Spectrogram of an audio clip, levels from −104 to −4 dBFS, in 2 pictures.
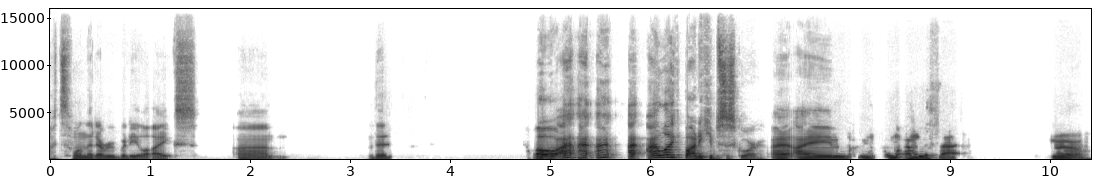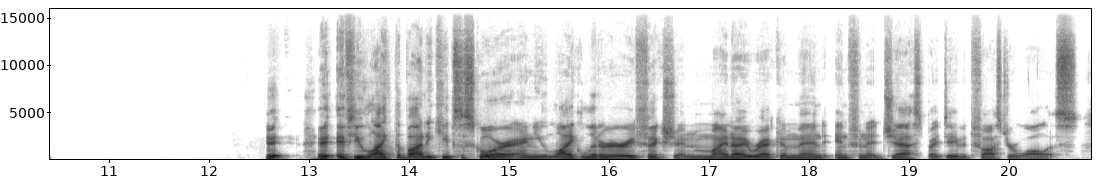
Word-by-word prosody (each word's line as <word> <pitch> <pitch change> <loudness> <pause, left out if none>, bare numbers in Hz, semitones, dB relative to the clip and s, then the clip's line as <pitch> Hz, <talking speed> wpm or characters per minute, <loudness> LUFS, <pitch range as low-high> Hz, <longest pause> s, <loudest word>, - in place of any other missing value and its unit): What's 125 +1 -13
one 100 -4 -2
that 85 -2 -3
everybody 80 -1 -3
likes, 415 +4 -7 0.4
um, 80 -4 -6 0.8
the - - -3 1.5
Oh, 190 -4 +9
I 195 +7 +5
I 250 +3 +3 0.2
I 190 - +7
I - - -4
I 225 - +7
like 260 +2 +7
Body 175 -5 +6
Keeps 135 -2 -4
the - - -4
Score. - - -7
I 110 - 0
I'm 130 +2 +2 0.4
I'm 135 -1 +2
I'm 160 -2 +2
with 115 -4 0
that. - - 0 0.9
Yeah. 115 -7 +1 2.2
I - - +1
i - - +9 0.4
if 130 -2 +3
you 130 - +5
like 115 +1 +2
The - - -4
Body 150 0 +2
Keeps 150 0 -4
the 120 - -9
Score, 105 -7 +1
and 90 +1 -5
you 95 0 -5
like 110 +5 -2
literary 110 -3 0
fiction, 120 - -8
might 85 +8 -5
I 115 -2 +3
recommend 90 -4 -3
Infinite 90 -1 -10
Jest - - -7
by - - -10
David 80 0 -8
Foster 75 -2 -9
Wallace. 70 -1 -10
115 Hz, 140 wpm, -21 LUFS, 90-135 Hz, 2.2 s, Oh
